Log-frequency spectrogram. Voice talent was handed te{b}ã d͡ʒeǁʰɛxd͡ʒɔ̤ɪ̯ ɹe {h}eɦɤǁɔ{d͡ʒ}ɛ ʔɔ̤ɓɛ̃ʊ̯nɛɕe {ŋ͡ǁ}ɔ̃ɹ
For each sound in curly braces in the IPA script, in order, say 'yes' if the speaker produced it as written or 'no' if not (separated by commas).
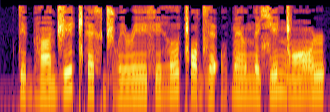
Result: no, no, no, yes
